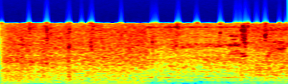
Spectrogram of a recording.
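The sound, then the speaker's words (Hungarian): Steady, dense freezing rain falls throughout in Budapest, freezing onto everything, a continuous hiss with fine pattering and occasional sharper ticks of drops striking a hard surface, even in loudness, with no voices. “Mindenre ráfagyott az ónos eső.”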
